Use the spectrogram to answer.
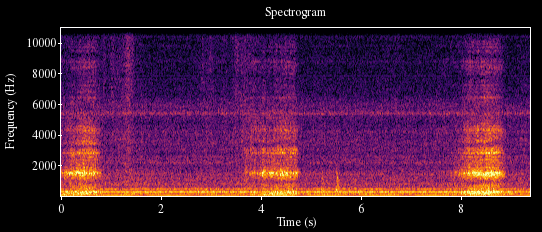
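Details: Adult woman (mother) snoring in a dark room, worst at sleep onset, recorded on a PowerShot SX130 IS camera: loud rattling inspiratory snores about 15 a minute with quiet pauses and room hum.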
